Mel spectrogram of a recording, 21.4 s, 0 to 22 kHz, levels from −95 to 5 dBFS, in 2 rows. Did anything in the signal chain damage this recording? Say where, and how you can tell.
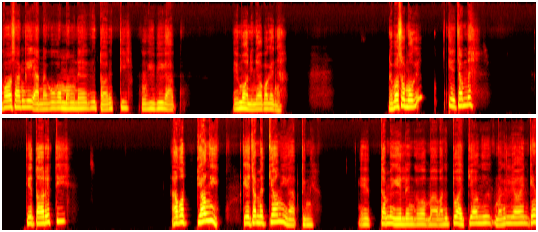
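No, nothing in the signal chain damaged this audio.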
